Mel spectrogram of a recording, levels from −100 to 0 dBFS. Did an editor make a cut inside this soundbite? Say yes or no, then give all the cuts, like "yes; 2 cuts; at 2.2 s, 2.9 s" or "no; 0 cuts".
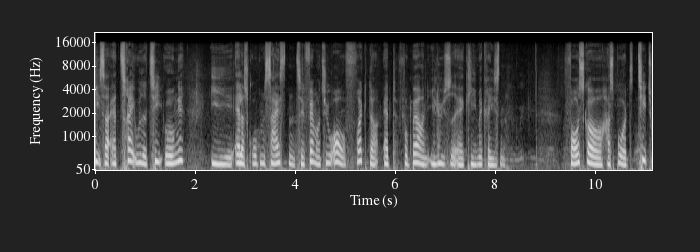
no; 0 cuts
